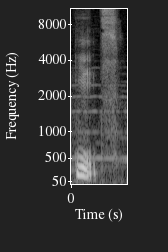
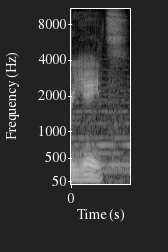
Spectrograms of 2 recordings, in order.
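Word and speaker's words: Yeats: I think J Harrison likes yeets. Yeets or yeates? Well, it's spelled yeets. Y E A T E, but it may be Yates.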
